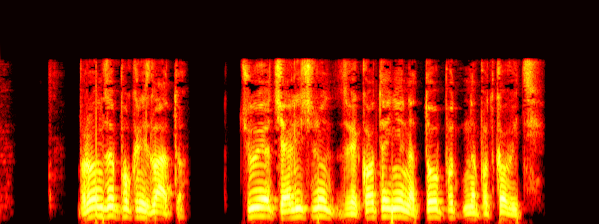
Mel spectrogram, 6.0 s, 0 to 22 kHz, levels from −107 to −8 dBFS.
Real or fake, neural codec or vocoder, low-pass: real; none; 7.2 kHz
